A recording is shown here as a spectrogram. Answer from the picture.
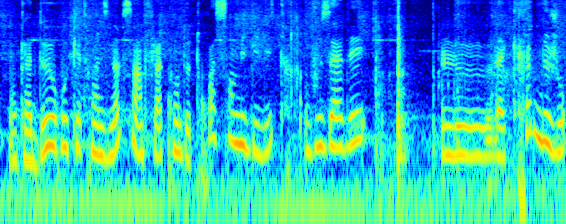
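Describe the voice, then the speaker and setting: A soft-spoken woman's voice at medium pitch, moderate pace and lively intonation. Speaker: shopping vlogger. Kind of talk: store walkthrough vlog. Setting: inside a discount store.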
